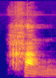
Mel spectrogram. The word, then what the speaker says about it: Gang: Gang itu dari bahasa Belanda, Hang bacanya, Hang Oke.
